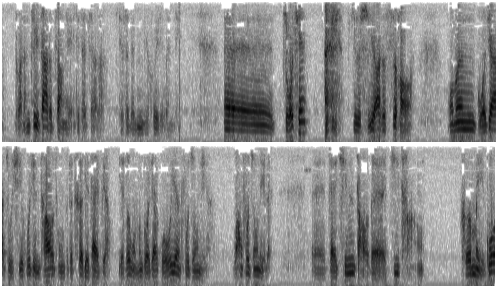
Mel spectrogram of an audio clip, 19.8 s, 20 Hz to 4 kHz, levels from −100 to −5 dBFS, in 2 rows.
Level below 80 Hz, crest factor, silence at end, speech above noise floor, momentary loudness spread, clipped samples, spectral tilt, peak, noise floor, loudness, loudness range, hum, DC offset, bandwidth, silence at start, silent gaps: -46 dBFS; 18 dB; 0 s; 36 dB; 17 LU; under 0.1%; -9.5 dB/octave; 0 dBFS; -53 dBFS; -17 LUFS; 7 LU; none; under 0.1%; 4 kHz; 0.25 s; none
